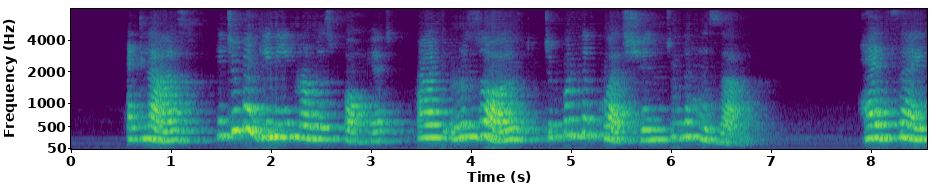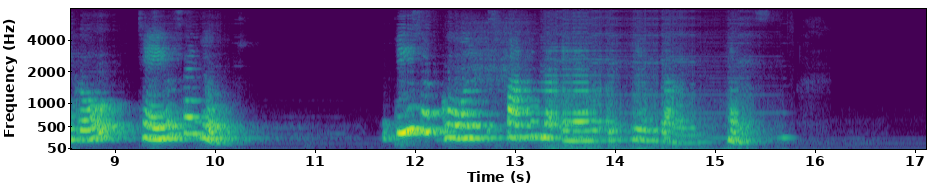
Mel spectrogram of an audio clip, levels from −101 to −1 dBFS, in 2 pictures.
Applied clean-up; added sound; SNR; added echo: neural separator model SepFormer DNS4.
